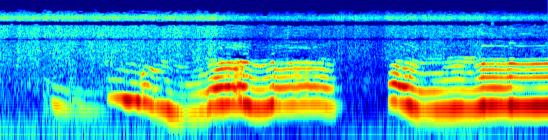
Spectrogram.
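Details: Bath-hating Alaskan Malamute named Tonka 'talks' while being washed: two long, wavering howl phrases whose pitch bends up and down like speech, with a brief silence between them.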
